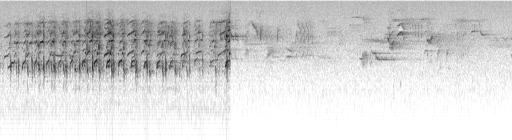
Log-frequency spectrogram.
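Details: Grey-headed chachalaca in Costa Rica: a loud, raucous chorus of harsh, rapidly repeated calls for about four seconds, then an abrupt drop to quieter thin calls from other birds.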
